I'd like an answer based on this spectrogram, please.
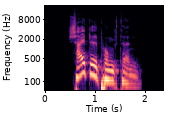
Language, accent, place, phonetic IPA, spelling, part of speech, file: German, Germany, Berlin, [ˈʃaɪ̯tl̩ˌpʊŋktn̩], Scheitelpunkten, noun, De-Scheitelpunkten.ogg
- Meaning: dative plural of Scheitelpunkt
